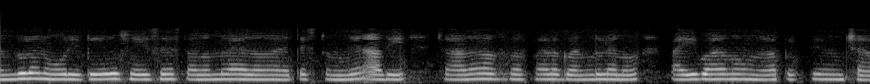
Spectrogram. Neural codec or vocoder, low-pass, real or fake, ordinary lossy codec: codec, 24 kHz, 0.9 kbps, WavTokenizer, medium speech release version 1; 5.4 kHz; fake; MP3, 24 kbps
